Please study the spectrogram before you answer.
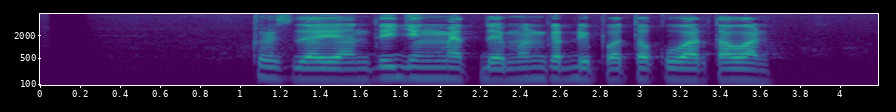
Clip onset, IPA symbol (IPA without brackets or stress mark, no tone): k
